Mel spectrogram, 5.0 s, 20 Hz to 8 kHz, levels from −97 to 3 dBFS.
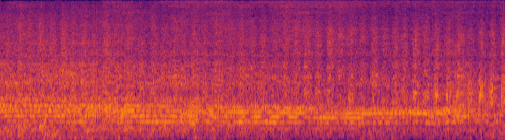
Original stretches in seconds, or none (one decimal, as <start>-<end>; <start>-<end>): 0.0-0.7; 1.3-1.8; 2.2-4.0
